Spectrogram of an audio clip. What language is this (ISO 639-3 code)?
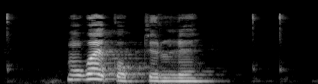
chm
